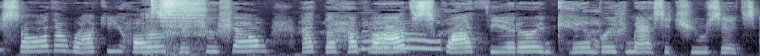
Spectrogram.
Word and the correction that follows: Harvard Square: How do I say that? – Harvard Square Theater.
